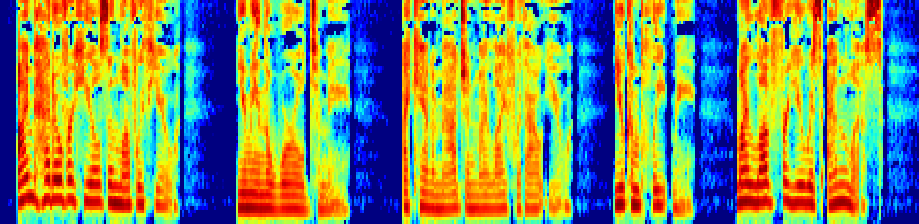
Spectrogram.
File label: synthesized audio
